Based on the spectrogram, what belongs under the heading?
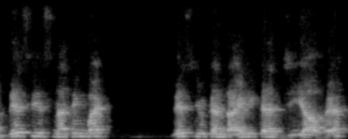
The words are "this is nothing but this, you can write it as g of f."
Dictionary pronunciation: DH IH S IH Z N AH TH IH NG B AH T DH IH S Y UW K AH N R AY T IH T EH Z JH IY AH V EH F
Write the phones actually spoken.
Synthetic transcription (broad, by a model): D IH S IH Z N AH T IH NG B AH T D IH S Y UW K AH N R AY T IH T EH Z JH IY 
